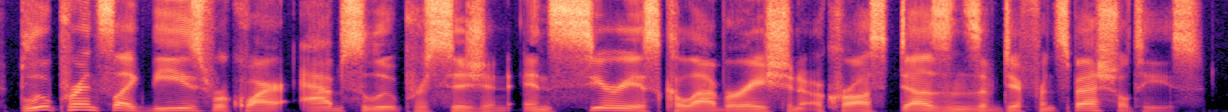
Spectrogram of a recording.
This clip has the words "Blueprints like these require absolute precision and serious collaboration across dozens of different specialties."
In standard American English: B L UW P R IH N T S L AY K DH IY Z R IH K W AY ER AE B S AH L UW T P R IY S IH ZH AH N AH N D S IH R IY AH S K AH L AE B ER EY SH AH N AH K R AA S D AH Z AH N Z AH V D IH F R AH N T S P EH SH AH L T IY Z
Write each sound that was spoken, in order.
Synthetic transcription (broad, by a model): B L UW P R IH N T S L AY K DH IY Z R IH K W AY ER AE B S AH L UW T P R IY S IH ZH AH N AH N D S IH R IY AH S K AH L AE B ER EY SH AH N AH K R AA S D AH Z AH N Z AH V D IH F R AH N T S P EH SH L T IY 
